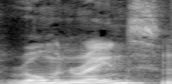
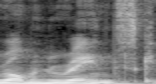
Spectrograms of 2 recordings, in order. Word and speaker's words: Roman Reigns: Komisch betont, Roman Reigns. Mhm. So betont man den ja gar nicht. Roman Reigns heißt das.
